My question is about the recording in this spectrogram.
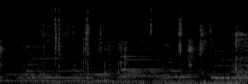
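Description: Faint background music, with a handful of short soft clicks as the thin pages of a small address book are flipped.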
